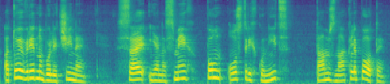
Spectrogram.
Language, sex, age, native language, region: Slovenian, female, 50-59, Slovenian, Drava region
